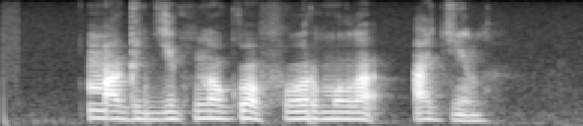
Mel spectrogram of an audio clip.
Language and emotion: Russian, neutral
